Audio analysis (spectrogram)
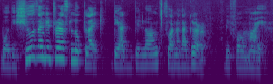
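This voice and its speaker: A woman's voice: deep voice, unhurried, vocal fry, a little mellow, a little hiss or hum. A woman reading a children's picture book aloud in a teacherly manner, explaining things to young listeners. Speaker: guest storybook reader.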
